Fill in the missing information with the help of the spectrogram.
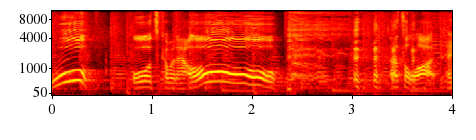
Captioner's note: laughs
